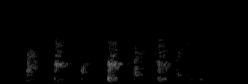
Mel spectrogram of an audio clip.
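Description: A dog barking in a quick string of about seven short, faint barks, roughly four a second.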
